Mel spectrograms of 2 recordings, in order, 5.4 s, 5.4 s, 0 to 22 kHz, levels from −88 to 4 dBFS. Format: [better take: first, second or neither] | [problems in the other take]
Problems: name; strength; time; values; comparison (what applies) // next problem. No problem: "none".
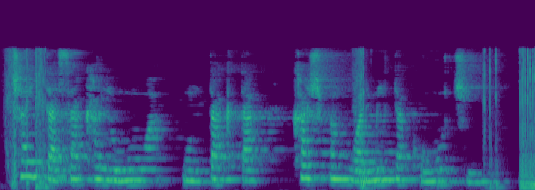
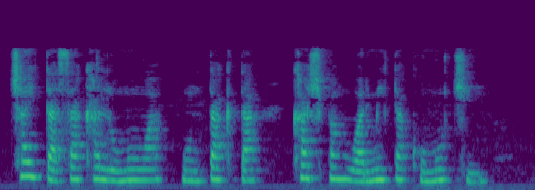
second | noise reduction (classical method WPE with log-MMSE)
